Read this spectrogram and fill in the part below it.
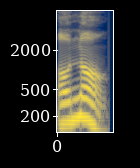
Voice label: "阿腦", 客語

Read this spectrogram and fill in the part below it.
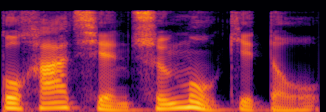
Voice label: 屋下錢伸無幾多, 客語

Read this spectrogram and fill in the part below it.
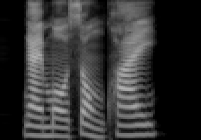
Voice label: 𠊎無爽快, 客語

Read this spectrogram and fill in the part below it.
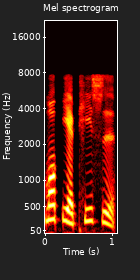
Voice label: "莫挖鼻屎", 客語

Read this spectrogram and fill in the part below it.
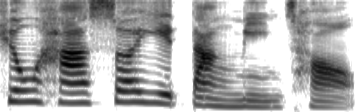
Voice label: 共下睡一頂眠床, 客語

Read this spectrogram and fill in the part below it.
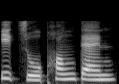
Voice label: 一組膨凳, 客語

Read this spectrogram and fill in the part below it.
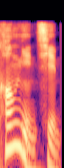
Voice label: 囥人尋, 客語

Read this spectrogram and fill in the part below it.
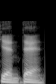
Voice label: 弇等, 客語

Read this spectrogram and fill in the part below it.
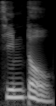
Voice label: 浸著, 客語

